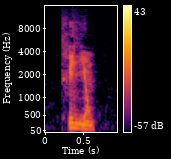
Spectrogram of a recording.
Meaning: 1. quintillion (10¹⁸) 2. trillion (10¹²)
- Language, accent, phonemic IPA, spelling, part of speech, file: French, France, /tʁi.ljɔ̃/, trillion, numeral, LL-Q150 (fra)-trillion.wav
